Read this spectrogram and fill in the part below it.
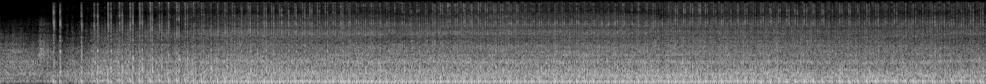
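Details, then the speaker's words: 1940 Minneapolis-Moline RTU tractor, started in third gear with the cut-off switch set correctly: catches within a second, then a steady, even low chug, no misses; normal start and running. "how easy it starts with the uh with the cut off switch in the right position."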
